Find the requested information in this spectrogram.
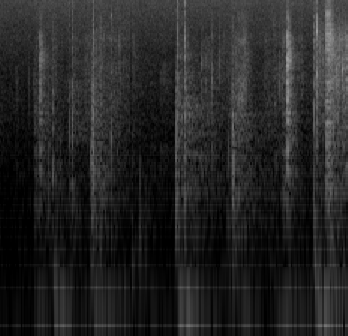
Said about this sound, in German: Und dann näherten sich Schritte.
